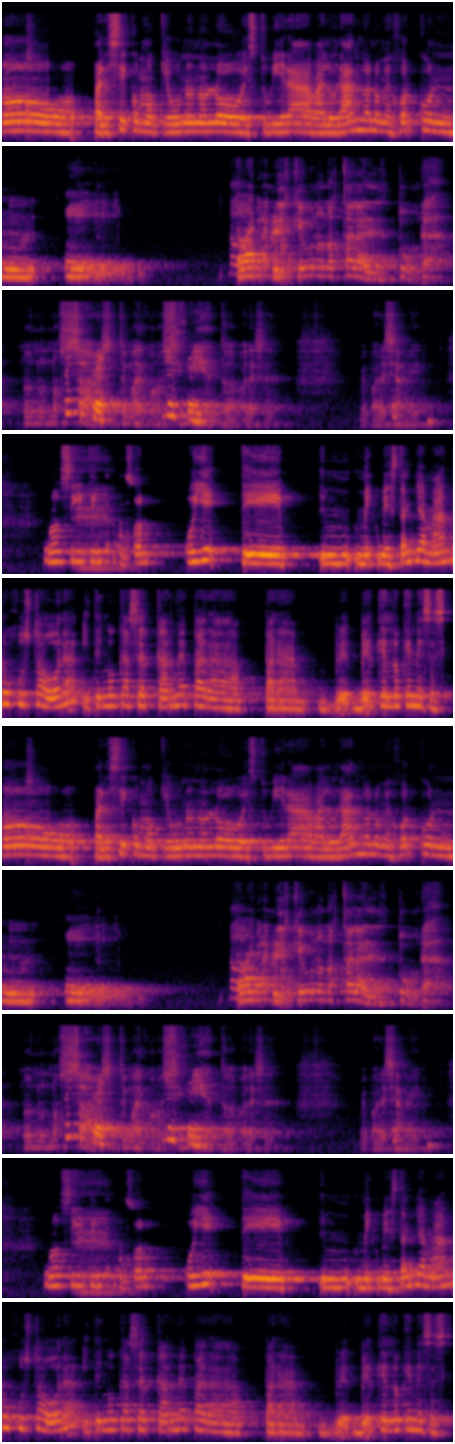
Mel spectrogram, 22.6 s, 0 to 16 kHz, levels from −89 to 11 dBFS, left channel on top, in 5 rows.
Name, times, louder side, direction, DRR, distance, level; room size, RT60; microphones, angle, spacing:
voice 1, 0.0-4.8 5.1-5.8 6.9-7.4 9.6-10.0 10.6-11.0 13.9-15.0 15.4-16.4 16.7-22.5, left 3 dB, 30° left, 10 dB, 0.4 m, -23 dB
voice 2, 6.8-12.3 12.6-13.2 13.5-13.8 14.2-14.7, left 1 dB, 5° left, 5 dB, 0.9 m, -35 dB
18.5 x 6.6 x 2.3 m, 1.1 s
head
